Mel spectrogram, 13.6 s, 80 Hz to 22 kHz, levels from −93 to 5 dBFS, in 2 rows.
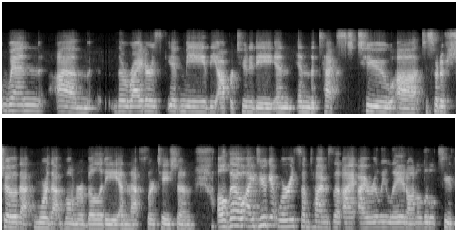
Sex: female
